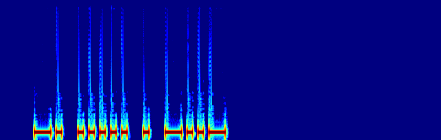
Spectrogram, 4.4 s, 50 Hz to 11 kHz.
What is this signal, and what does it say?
Morse code, heard as a keyed tone, about 22 wpm, 700 Hz. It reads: N5EX
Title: USA Call Signs - 4 Characters - Repeated 2x - 22wpm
